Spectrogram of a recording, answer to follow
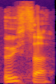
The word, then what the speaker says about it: Uther: a mini recruit Charlie other that's it that's it I think you'll find it's pronounced Uther oh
